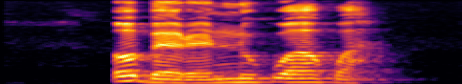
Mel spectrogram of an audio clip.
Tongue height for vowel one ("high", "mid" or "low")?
mid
